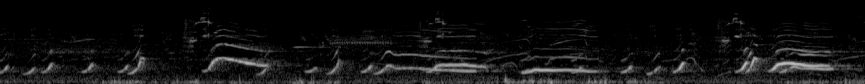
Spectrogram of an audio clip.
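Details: Gibbon song of swooping, upward-sliding whoops and longer level wails, clear and loud, several notes sometimes overlapping as if from more than one singer.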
